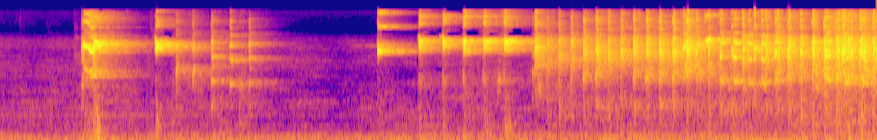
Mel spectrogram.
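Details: Lovebird giving a loud squawking chirp followed by a short stuttering series, a pause, then a fast, rhythmic chattering trill that grows steadily louder and denser.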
